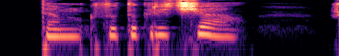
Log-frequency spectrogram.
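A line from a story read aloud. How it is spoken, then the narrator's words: Whisper. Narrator (Russian): шепотом сказала она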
